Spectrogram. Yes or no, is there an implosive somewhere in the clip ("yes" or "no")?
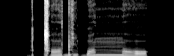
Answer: yes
